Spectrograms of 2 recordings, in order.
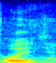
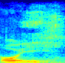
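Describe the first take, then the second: First: It is said in a light, friendly way. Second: It is said in a crass, rough way. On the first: It is a simple friendly hello. "But here it's just oi, hi" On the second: It is a rude way to get attention. "kind of crass and formal"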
